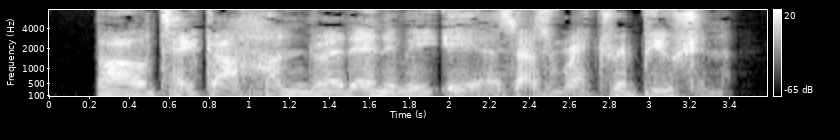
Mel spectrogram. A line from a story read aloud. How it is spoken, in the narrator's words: snarled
